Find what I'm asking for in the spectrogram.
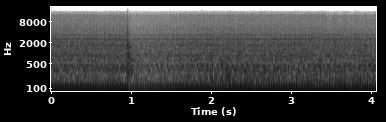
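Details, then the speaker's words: Salvage Audi A3 2.0 TFSI, engine run nearly to operating temperature: steady deep idle with light quick tick about four a second from one side of engine; owner suspects fuel pump, cause unconfirmed. "so i've run the engine up nearly to temperature didn't quite get there because there's quite a lot a loud ticking noise coming from this side of the engine so i didn't want to run it any further"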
